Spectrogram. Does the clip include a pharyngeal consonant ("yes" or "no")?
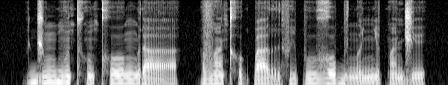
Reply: no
